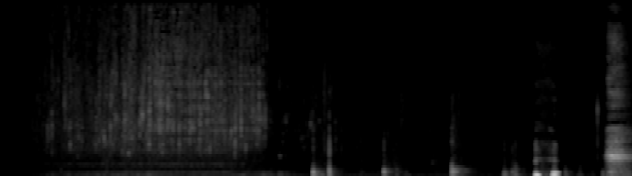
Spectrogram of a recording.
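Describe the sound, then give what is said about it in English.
A tap runs as a school nurse washes her hands. A steady stream of water flows for about two seconds, then the flow stops and a few scattered drips and wet handling noises follow. “Let me just wash my hands real quick and I'll be right over there.”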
